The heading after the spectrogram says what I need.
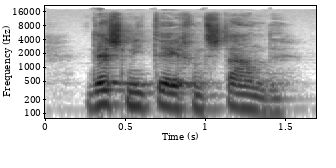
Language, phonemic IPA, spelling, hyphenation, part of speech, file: Dutch, /dɛs.ni.teː.ɣə(n)ˈstaːn.də/, desniettegenstaande, des‧niet‧te‧gen‧staan‧de, adverb, Nl-desniettegenstaande.ogg
- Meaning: nevertheless, nonetheless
